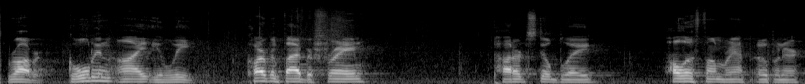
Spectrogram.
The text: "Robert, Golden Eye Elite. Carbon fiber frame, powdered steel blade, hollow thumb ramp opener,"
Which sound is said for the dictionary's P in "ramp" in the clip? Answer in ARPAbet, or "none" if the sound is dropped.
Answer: P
